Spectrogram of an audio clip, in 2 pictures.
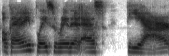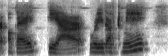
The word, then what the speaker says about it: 一点儿: or after it, and then we will read it as diar. Don't read it as dianer. Don't read it as dianer. Okay, please read it as diar.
